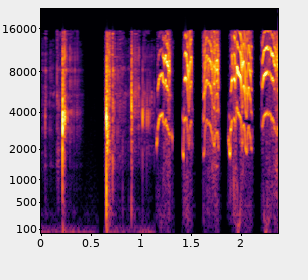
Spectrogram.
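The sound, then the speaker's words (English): Rodent squeaking as it escapes a mousetrap: a few sharp scratchy clicks, then five quick, high-pitched squeaks in a rapid, fairly even rhythm, faint and alone. “This is the sound of a rodent escaping from your mousetraps.”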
